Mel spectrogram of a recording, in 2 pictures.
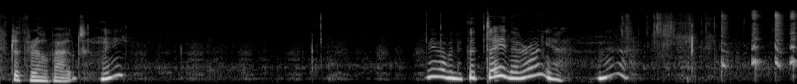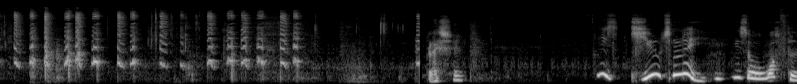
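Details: Husky named Nook at Easter, talking to his Easter egg, then ignoring it and playing with it before eating it. Wavering, yodel-like howling bursts at the start, middle and end, with a stretch of clicks and a human voice between.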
